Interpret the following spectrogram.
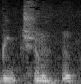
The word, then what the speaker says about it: Beauchamp: A lot will depend on Superintendent Beauchamp, pronounced Beecham.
